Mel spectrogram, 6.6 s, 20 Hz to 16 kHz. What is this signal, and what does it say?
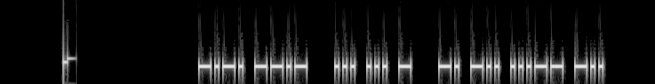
Morse code, heard as a keyed tone, about 29 wpm, 700 Hz. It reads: CQ SST ND3D
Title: K1USN SST QSO Practice - 30wpm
